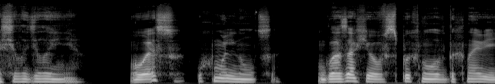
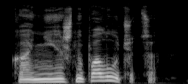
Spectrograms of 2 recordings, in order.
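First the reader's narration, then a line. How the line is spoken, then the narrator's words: Exclaiming. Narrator (Russian): воскликнул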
